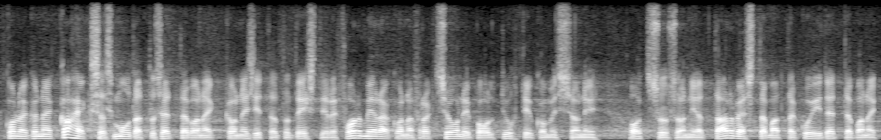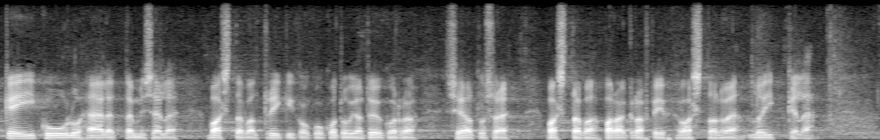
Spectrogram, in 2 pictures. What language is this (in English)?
Estonian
